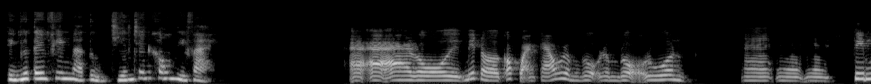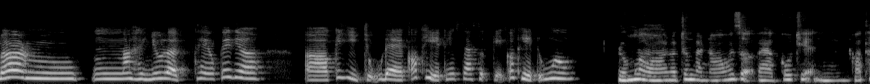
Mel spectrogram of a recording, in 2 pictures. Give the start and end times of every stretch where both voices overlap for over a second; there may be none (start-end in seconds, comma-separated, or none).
none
